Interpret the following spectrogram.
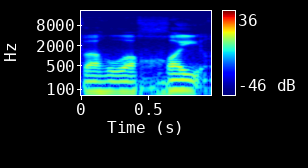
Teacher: خا کو موٹا، یا لین، اور را کو موٹا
